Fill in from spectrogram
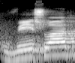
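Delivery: word by word, long pauses between phrases; slow classroom dictation. Shown as a demonstration. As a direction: dictate it slowly so students can write it down. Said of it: "teacher dictates definition to students".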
